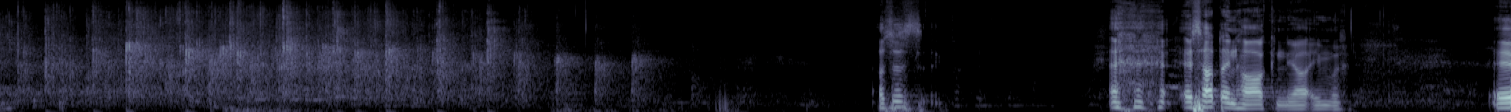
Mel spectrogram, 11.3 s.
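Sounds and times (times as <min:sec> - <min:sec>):
audience applause: 0:00.0 - 0:05.0
speech: 0:06.6 - 0:07.0, 0:08.3 - 0:10.2
laughter: 0:08.4 - 0:09.2.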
